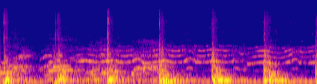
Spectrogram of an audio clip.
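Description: Powwow drum group singing in high, wavering voices over a large shared powwow drum struck in unison by several drummers, a steady beat of about two and a half strokes a second.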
